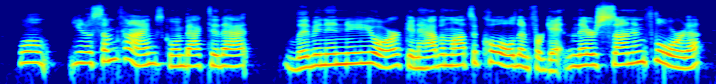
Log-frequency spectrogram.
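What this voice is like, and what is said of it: Put-on Southern accent. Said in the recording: “that southern accent all of a sudden came up”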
